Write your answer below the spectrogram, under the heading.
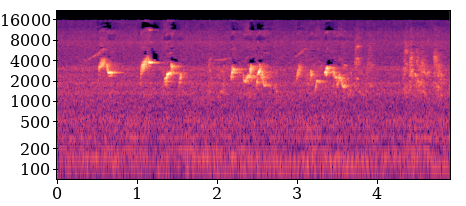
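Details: A Red-whiskered Bulbul of the spiky-crest type, caged and displaying with a swaying motion in a competition group. It delivers around six crisp, chirpy whistled phrases, each with a quick downward slur, at steady intervals.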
